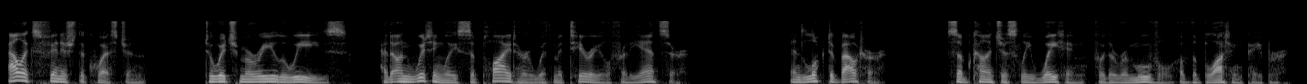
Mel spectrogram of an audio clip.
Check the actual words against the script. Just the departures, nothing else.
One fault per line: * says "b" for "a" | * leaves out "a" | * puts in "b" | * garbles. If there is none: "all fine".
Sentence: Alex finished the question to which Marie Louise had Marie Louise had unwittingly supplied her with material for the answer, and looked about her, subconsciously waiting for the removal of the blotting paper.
* leaves out "Marie Louise had"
